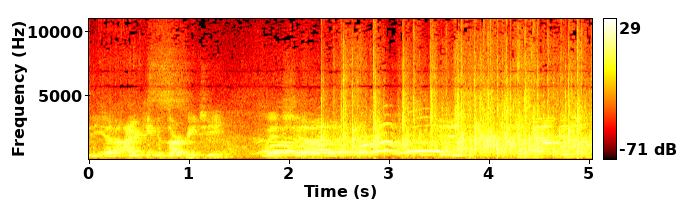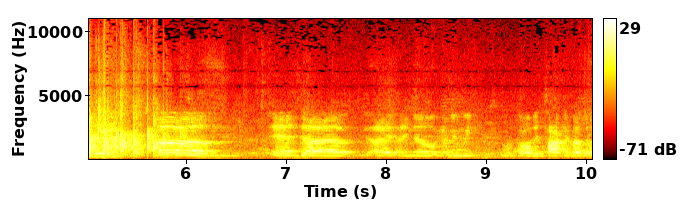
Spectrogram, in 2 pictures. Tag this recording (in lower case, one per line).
male speech
speech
